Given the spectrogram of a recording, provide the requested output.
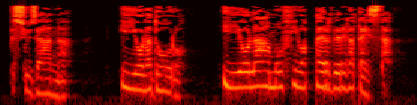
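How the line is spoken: Low restrained voice. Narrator (Italian): lui le disse piano, rattenendo la voce

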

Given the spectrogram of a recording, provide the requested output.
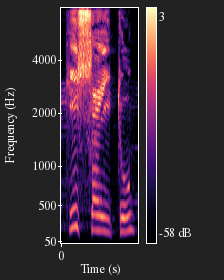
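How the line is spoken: Plain. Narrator (Italian): chiese

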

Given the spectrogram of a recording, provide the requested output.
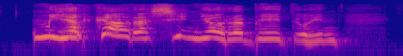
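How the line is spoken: Shouted. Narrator (Italian): gridò

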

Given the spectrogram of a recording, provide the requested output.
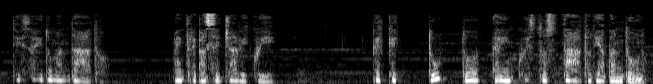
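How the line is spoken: Soft, holding back tears. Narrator (Italian): facendo uno sforzo per frenarle, ella disse piano

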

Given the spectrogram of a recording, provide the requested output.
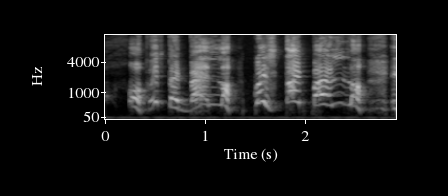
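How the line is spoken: Laughing young man exclaiming. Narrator (Italian): esclamò il signorino Charlie Bates, dai cui polmoni era scaturita la risata

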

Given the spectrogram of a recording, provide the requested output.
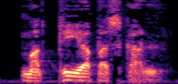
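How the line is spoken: Gloomy voice, syllable by syllable. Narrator (Italian): con voce cupa, quasi sillabando, dissi

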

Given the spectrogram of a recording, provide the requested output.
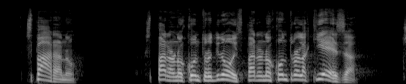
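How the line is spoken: Group shouting. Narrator (Italian): ci mettemmo a gridare

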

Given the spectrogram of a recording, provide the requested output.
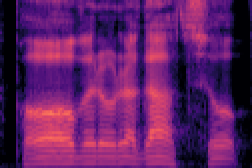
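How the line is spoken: Fishermen speaking together. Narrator (Italian): dissero i pescatori

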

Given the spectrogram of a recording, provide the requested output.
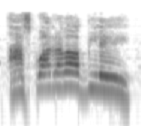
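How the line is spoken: Ironic shout through cupped hand. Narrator (Italian): gridò ironico, con una mano a ventaglio contro la bocca

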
